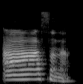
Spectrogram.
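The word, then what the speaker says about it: āsana: en la a entonces esa a del comienzo se pronuncia asana y a la última no tiene ese palito asana entonces cada vez que vayan a decir la palabra asana Recuerden que la a del comienzo se pronuncia más alargada que las que vienen y aquí es lo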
